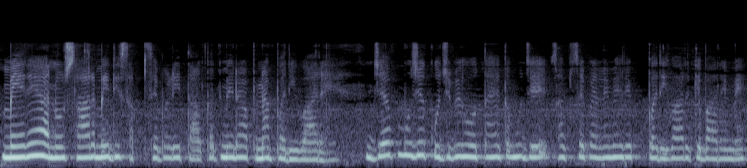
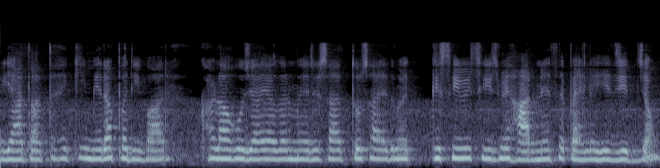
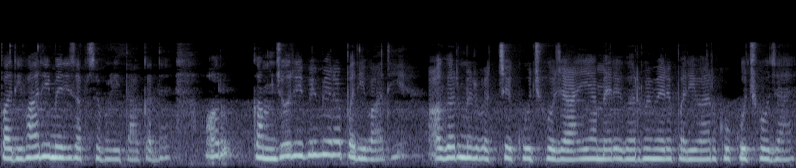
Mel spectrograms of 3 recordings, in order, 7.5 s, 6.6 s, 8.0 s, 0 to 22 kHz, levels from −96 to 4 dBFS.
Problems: none marked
